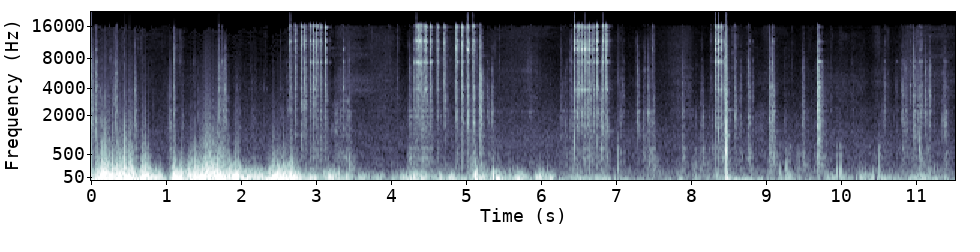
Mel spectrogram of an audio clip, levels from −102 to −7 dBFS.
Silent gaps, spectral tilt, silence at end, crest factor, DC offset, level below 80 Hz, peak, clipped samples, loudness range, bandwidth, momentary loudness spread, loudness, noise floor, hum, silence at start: none; -5 dB/octave; 0.25 s; 12 dB; under 0.1%; -14 dBFS; 0 dBFS; 1%; 11 LU; 17.5 kHz; 24 LU; -15 LUFS; -41 dBFS; none; 0 s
